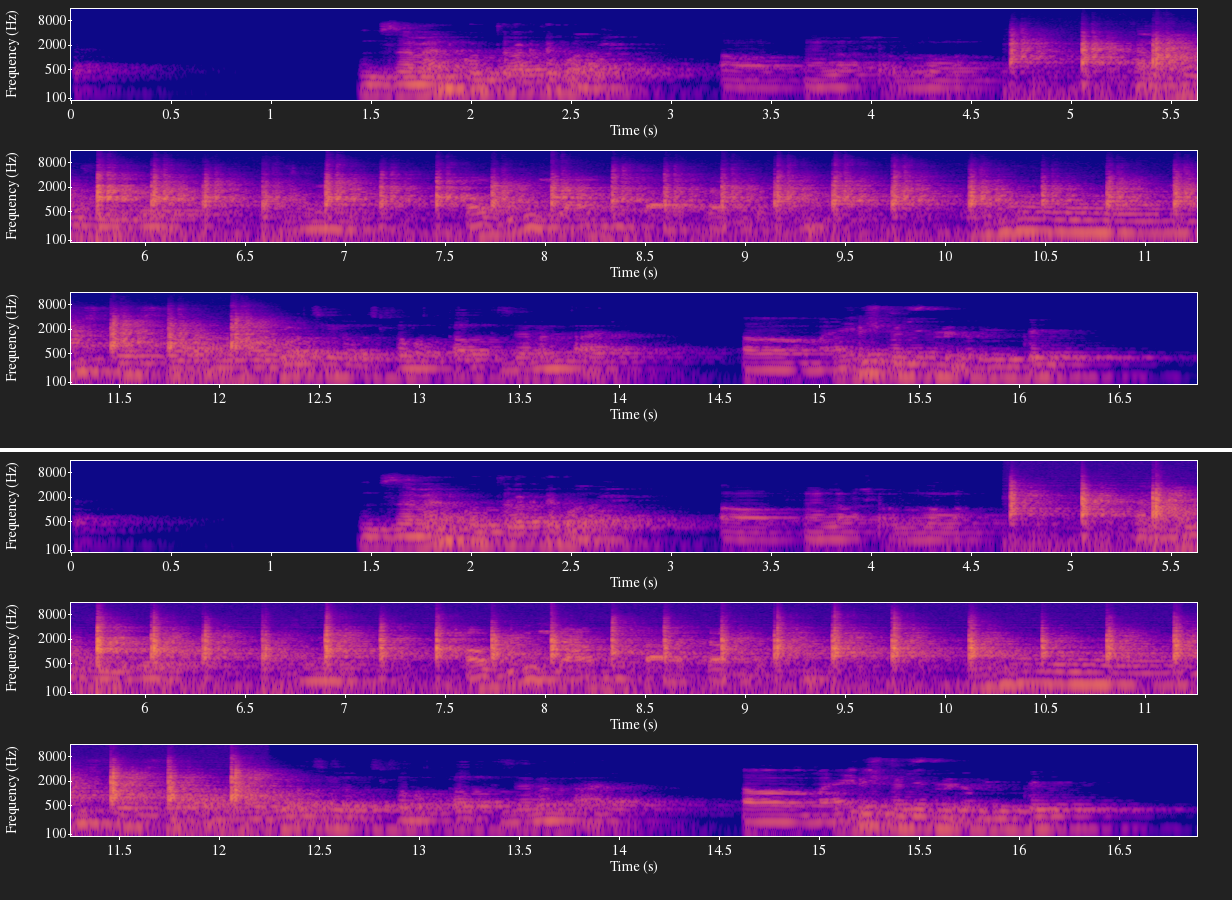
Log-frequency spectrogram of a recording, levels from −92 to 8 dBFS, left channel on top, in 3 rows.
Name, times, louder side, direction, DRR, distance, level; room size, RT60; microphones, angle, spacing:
voice 1, 1.4-2.8 5.3-6.1 6.7-7.1 9.3-9.4 10.1-14.0 15.2-16.1, equal, 30° left, 0 dB, 4.5 m, -41 dB
voice 2, 3.2-4.5 7.6-9.1 14.6-15.8, right 3 dB, 85° right, 2 dB, 1.8 m, -42 dB
sound 1, 4.7-12.2, right 4 dB, 50° right, 2.0 m, -31 dB
27.5 x 12.0 x 2.5 m, 1.1 s
head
